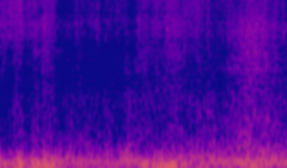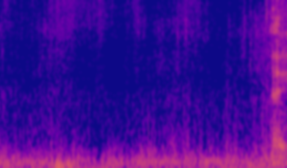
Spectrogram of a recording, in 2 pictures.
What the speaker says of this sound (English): We're still battling the winds here.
